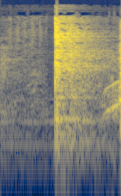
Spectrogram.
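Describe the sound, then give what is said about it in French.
A sudden sharp crash as a thrown pétanque ball strikes an armored glass window, followed by a loud, noisy burst that lingers, with voices heard around it. “Pour ça, il avait demandé à l'un de ses collaborateurs de lancer une boule de pétanque sur la vitre, mais ça ne s'est pas vraiment passé prévu.”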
